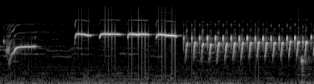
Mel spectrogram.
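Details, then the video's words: Agate topaz intensive yellow Timbrado canary, a tutored bird recorded in 2018: a rising whistle, four sustained high pure whistles, then a rapid rolling trill of bright repeated notes. "Gelehrter Vogel mit Timbrado-Gesang"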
